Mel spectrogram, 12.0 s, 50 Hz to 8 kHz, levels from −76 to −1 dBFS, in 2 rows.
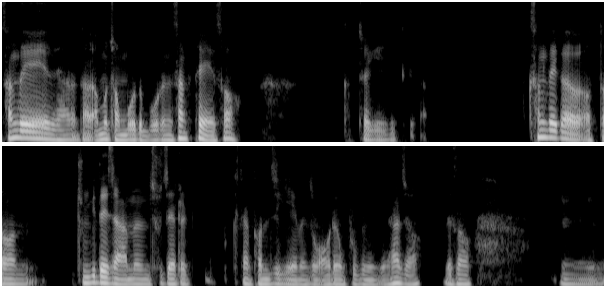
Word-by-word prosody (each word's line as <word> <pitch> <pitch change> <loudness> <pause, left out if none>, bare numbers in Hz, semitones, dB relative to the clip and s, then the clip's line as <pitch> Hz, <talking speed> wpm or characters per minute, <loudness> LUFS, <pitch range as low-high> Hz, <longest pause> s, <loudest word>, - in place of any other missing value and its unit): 상대에 145 -4 +6
대한 105 0 -1
아무 110 +3 +2
정보도 105 -1 +1
모르는 100 +1 -2
상태에서 110 -1 +2 1.0
갑자기 - - -5
그 - - -22
아 - - -24 1.1
상대가 155 -4 +5
어떤 100 +1 -2 0.5
준비되지 125 -3 +3
않은 100 0 0
주제를 105 -1 -2 0.4
그냥 110 -3 -5
던지기에는 100 -2 -2
좀 95 - -4
어려운 95 +1 -2
부분이긴 95 -1 -6
하죠. 105 -3 -1 0.2
그래서 100 -2 -3 0.9
음 100 +1 -8
105 Hz, 285 characters per minute, -24 LUFS, 95-110 Hz, 1.1 s, 상대에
